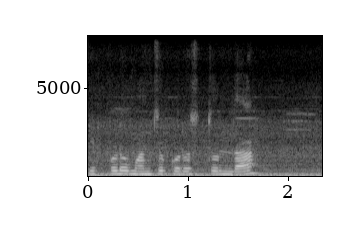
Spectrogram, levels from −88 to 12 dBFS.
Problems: constant background noise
